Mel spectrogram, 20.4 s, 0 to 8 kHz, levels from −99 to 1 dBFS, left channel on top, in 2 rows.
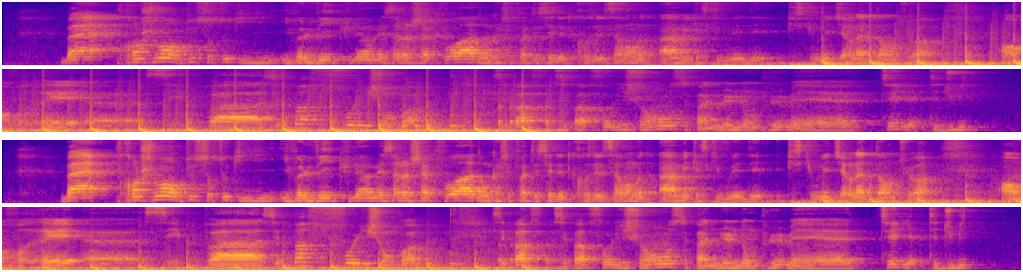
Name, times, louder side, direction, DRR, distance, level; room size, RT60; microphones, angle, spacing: voice 1, 0.6-19.8, right 4 dB, 45° right, 0.5 m, -26 dB
sound 1, 6.5-15.4, equal, 15° left, 1.4 m, -28 dB
sound 2, 8.2-15.9, left 4 dB, 55° left, 0.5 m, -23 dB
11.0 x 5.8 x 2.9 m
head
